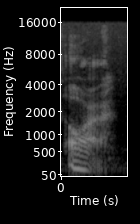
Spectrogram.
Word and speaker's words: Usher: Old people, once you hit a certain age, which we apparently have not hit because we still say it correctly, they say Usher. – Usher. – There's like an extra R.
